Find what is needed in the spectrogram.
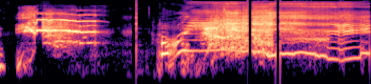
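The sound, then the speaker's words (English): A person lets out a loud, drawn-out screeching wail in two bursts, high and strained, with a brief gap between them. “Insert inaudible screeching.”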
